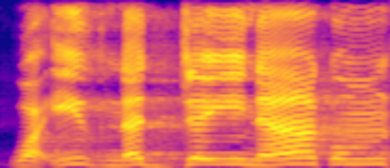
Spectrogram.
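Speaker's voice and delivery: slow chanted tajweed recitation; Quran recitation. Acted. Teacher recites the verse in slow tajweed chant. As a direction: recite it slow and melodic, drawing out vowels.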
